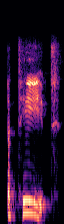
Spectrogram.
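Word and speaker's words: petite: So you have to say petit oke with with eh penekanan with with pressure here.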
